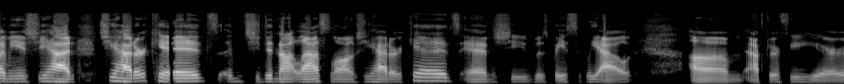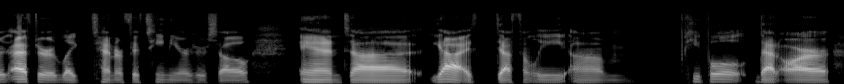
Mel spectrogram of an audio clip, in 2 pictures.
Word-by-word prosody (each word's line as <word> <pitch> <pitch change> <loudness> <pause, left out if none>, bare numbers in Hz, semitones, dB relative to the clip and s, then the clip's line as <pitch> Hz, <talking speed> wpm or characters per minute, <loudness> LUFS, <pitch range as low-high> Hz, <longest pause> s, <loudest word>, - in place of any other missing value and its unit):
I 145 - +4
mean, 130 +1 -2
she 140 +3 -6
had 130 -3 +8 0.2
she 170 - -7
had 150 -3 +8
her 155 +3 +4
kids, 145 +1 +4
eh, - - -12
she 140 - -8
did 135 -1 -4
not 125 0 +5
last 130 +1 +4
long; 120 -1 -2
she 125 +3 -15
had 125 -2 +1
her 120 - -5
kids, 165 -2 -3
and 110 0 -2
she 115 0 -12
was 110 -1 -15
basically 110 +5 -9
out, 105 -1 +1 0.6
um, 105 -1 0
after 110 - -3
a - - -17
few 115 +2 -15
year 105 0 -9
after, 115 -3 +1
like, 105 -1 -10
10 - - -5
or - - -9
15 110 -2 -14
years 100 0 -18
or 105 - -19
so, 100 +2 -9 0.5
and, 105 -2 -1
uh, 100 0 -1 0.2
yeah, - - +2
it's - - -6 0.2
definitely, 105 0 -7
um, 100 0 -14 0.7
people 120 -1 -9
that - - 0
are, 105 0 0
110 Hz, 160 wpm, -21 LUFS, 105-130 Hz, 0.7 s, had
